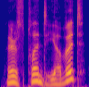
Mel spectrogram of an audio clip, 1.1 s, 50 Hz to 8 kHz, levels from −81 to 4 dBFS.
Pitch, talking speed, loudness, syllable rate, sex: 155 Hz, 215 wpm, -19 LUFS, 6.4 syllables/s, male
